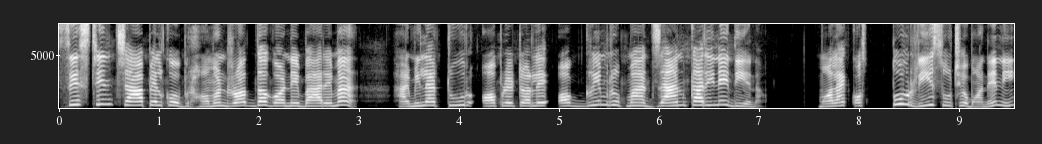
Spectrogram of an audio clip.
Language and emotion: Nepali, angry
